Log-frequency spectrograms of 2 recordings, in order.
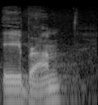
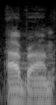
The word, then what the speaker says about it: Abram: When the Lord calls him, and said, the Lord says to Abraham, or at the time, Abram. I'm not sure if you can hear the difference in the pronunciation there. Maybe I'll just pronounce it Abram, okay? Abram and Abraham.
